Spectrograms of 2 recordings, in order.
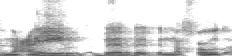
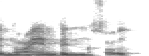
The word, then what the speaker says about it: Nu'aym bin Mas'ud: He came to Rasulullah sallallahu alaihi wasallam, and there are different pronunciation. Some of them refer to him as Na'im bin Mas'ud, others say Nu'aym bin Mas'ud.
